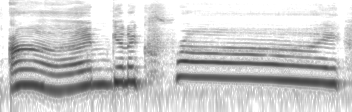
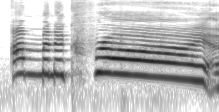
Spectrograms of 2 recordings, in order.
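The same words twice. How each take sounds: First: Slow whiny mock sob; slow, higher, whimpering gonna cry. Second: High, loud, slow pretend wail; slow, much higher wailing cry; mock wail. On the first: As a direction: pretend to be close to tears. Fearing the pack fails. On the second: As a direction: ham up the despair. Repeats louder.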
